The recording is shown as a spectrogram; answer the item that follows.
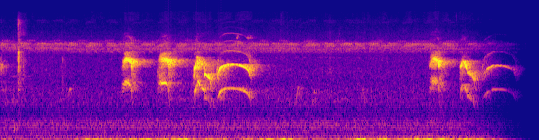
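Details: Great kiskadee uttering harsh, ringing arched notes in two clusters, louder in the middle, against steady insect buzzing and a noisy background that fades out at the end.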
